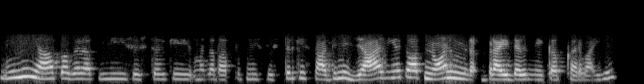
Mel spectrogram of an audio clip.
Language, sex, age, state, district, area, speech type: Hindi, female, 18-30, Uttar Pradesh, Ghazipur, urban, conversation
